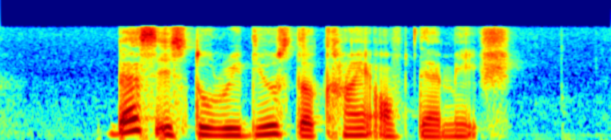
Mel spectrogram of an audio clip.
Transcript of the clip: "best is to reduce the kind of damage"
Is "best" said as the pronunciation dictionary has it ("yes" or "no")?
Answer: no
